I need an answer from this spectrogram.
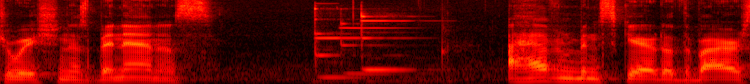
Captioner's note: phone notification chimes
